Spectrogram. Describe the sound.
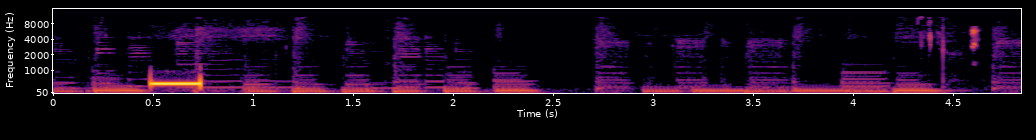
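Telephone tones on an outgoing call placed from a radio studio: one loud steady beep, then many short, evenly spaced low tones in a regular rhythm with brief gaps between them.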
